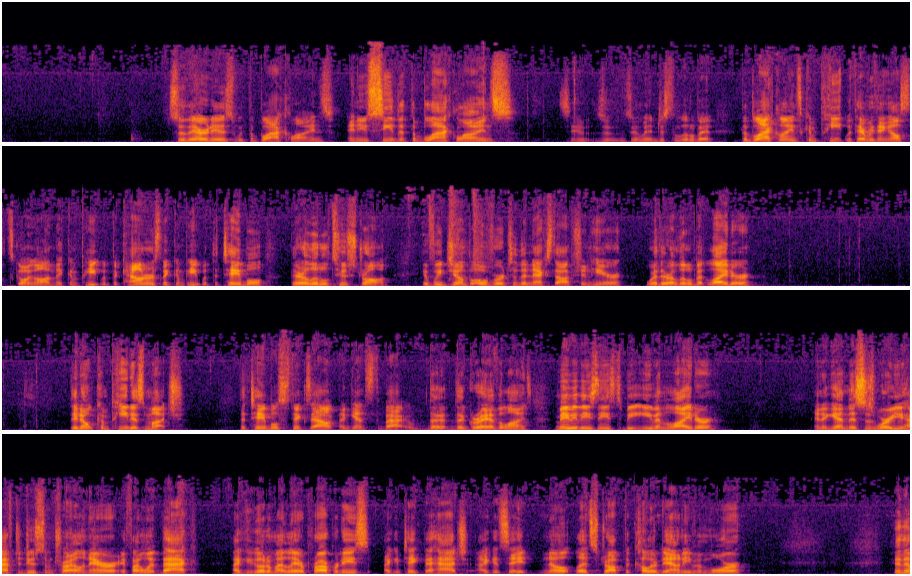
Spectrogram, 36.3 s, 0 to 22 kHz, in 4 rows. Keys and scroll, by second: 5.2 ctrl+=, 16.8 ctrl+-, 17.3 ctrl+=.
